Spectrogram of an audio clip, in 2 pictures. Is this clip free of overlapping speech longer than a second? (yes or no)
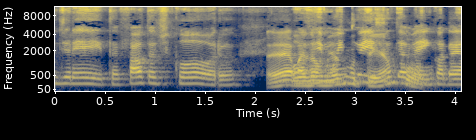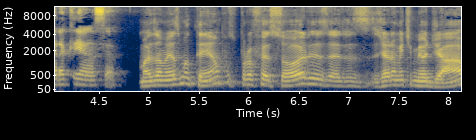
no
